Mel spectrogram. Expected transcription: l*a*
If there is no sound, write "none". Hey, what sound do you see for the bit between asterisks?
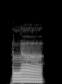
ʌ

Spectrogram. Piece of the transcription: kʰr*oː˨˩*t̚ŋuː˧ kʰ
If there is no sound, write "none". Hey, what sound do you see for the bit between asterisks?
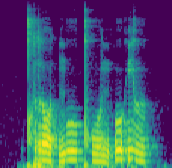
oː˨˩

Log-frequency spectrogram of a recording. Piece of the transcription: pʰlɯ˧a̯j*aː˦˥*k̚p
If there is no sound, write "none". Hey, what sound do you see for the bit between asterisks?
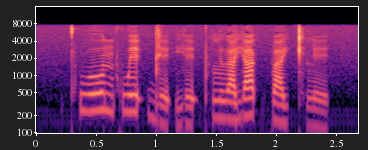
a˦˥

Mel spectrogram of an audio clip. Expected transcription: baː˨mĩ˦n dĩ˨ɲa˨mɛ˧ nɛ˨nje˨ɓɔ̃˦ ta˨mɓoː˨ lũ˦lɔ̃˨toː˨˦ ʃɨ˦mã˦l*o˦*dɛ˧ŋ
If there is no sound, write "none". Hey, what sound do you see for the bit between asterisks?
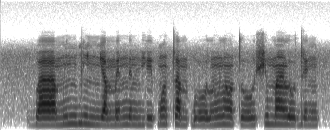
o˨˦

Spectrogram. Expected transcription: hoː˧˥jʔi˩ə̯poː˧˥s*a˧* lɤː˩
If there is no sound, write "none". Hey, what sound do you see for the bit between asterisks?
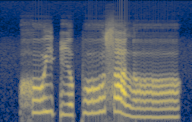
a˥˨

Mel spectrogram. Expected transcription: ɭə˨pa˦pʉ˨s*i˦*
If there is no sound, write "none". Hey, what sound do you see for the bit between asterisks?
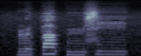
i˦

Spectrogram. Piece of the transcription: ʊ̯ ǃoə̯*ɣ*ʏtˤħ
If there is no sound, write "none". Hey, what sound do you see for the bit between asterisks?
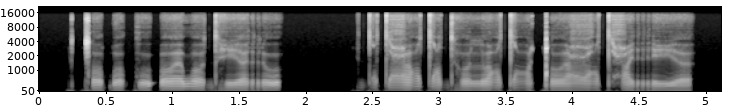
ʕ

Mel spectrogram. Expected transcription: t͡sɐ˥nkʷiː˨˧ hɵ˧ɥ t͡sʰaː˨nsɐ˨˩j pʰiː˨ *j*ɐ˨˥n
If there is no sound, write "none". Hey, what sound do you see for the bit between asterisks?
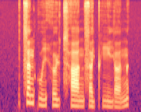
j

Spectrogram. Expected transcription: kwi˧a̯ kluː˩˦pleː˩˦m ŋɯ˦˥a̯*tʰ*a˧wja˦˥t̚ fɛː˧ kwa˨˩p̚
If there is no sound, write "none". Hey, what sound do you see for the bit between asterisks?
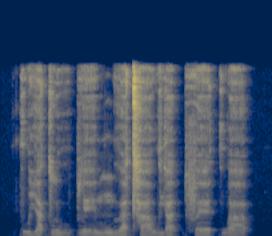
tʰ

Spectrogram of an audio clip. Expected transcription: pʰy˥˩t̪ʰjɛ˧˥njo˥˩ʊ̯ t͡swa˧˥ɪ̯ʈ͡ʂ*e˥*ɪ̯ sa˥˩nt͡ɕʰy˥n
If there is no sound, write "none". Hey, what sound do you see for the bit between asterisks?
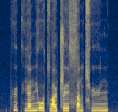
e˥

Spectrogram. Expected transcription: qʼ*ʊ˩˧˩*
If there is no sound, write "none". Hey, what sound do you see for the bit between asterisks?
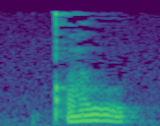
u˩˧˩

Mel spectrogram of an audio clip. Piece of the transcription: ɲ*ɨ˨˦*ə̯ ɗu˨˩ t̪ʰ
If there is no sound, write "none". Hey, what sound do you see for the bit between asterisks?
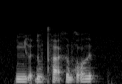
ɨ̰˧˨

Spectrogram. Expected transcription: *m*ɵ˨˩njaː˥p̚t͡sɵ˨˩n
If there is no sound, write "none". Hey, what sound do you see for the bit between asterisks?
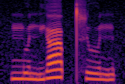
m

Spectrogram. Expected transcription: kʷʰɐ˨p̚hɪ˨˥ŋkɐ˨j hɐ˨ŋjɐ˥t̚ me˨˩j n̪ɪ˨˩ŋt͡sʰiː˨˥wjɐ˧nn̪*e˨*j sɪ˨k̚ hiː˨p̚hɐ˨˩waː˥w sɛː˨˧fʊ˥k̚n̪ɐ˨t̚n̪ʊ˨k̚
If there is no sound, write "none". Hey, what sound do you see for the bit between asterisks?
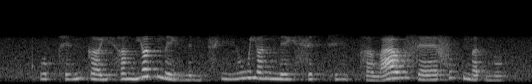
e˨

